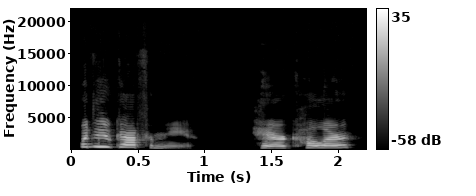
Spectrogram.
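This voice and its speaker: A woman's voice: high-pitched, sing-song, moderate pace, no echo, phone-quality sound. A woman playing a smug, sassy, domineering female robot AI in an ASMR roleplay monologue, theatrical and wordy as she teases the listener. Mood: playful, insistent. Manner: sassy, theatrical, verbose and teasing.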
